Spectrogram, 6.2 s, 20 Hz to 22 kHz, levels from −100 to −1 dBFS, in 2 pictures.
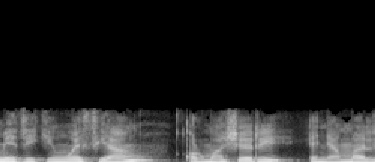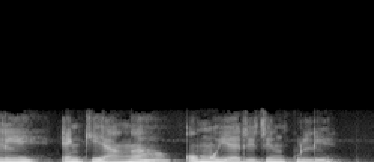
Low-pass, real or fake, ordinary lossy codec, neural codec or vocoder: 7.2 kHz; fake; MP3, 64 kbps; codec, 16 kHz, 8 kbps, FunCodec, trained on Chinese and English, 25 frames a second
